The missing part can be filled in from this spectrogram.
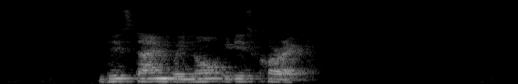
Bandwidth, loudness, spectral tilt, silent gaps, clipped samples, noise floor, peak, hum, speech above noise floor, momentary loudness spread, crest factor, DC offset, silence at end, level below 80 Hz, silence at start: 14 kHz; -32 LUFS; -7.5 dB/octave; none; under 0.1%; -74 dBFS; -16 dBFS; none; 43 dB; 13 LU; 18 dB; under 0.1%; 2.1 s; -72 dBFS; 1 s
